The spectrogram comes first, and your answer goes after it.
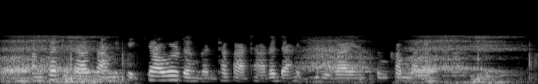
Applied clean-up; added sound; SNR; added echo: classical method WPE with log-MMSE.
